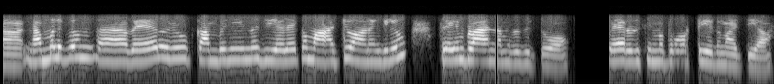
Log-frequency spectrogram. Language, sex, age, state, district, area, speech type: Malayalam, female, 30-45, Kerala, Malappuram, rural, conversation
